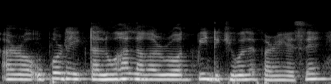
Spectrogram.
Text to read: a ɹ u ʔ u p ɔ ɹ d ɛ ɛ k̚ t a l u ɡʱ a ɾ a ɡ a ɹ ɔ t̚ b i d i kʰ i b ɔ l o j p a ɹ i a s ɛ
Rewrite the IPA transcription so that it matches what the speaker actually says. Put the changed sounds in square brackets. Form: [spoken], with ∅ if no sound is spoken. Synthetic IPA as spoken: a ɹ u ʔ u p ɔ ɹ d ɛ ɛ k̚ t a l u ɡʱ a [l] a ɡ a ɹ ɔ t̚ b i d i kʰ i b ɔ l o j p a ɹ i a s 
